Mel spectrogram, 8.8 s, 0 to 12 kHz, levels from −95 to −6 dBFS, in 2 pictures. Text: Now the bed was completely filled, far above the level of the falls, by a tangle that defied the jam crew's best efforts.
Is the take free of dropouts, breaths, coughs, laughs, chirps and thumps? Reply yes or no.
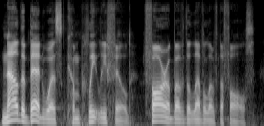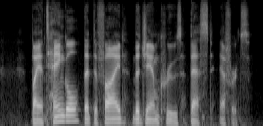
yes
